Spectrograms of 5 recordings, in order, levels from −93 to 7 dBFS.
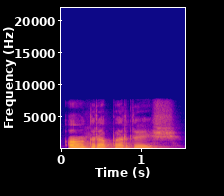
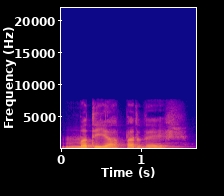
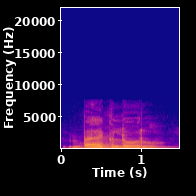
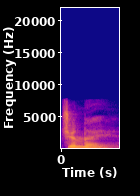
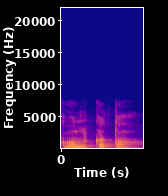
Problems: constant background noise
